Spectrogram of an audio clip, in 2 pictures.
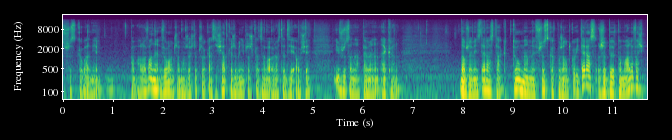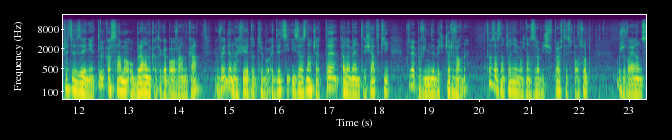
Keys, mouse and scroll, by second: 5.1 shift+space, 6.9 middle click, 15.2 Tab, 19.4 a, 20.3 KP_2, 20.8 z, 22.4 KP_1.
